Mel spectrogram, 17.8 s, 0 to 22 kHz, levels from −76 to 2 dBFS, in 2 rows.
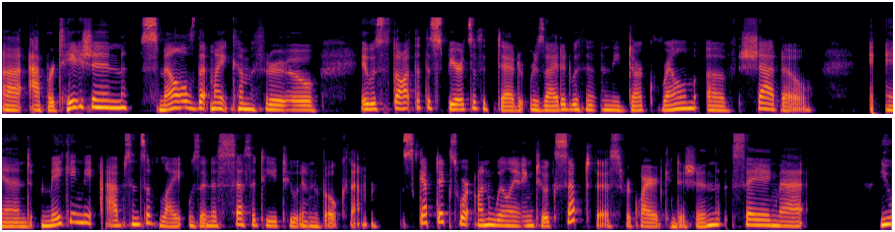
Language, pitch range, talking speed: English, 150-200 Hz, 155 wpm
